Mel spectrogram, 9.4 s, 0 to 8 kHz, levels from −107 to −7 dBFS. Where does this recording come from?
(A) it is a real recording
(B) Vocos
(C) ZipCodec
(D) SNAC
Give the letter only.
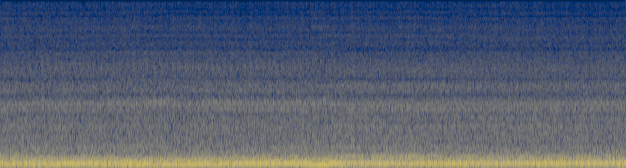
B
